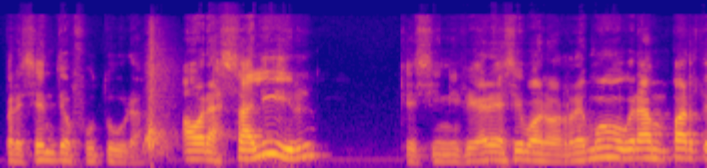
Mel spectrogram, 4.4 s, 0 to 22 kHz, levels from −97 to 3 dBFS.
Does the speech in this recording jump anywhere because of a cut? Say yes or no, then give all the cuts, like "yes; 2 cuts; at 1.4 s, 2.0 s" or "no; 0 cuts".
yes; 1 cut; at 0.9 s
